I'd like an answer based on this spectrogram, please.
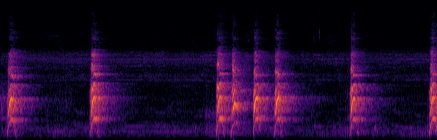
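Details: A female Shih Tzu puppy, discovering how to bark while playing with her Shih Tzu sister, gives sharp, high-pitched yaps, single at first, then a quick burst of four.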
